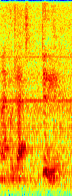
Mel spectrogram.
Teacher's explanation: we usually get a fall it's not really a question anymore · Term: falling question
